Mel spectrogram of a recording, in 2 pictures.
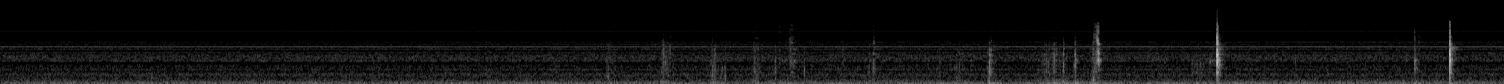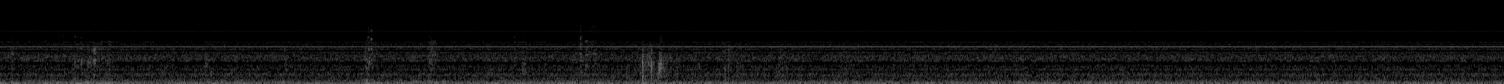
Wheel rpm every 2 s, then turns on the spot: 0, 0, 0, 0, 0, 0, 0, 0, 0, 0, 0, 0, 0, 0, 0.
none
